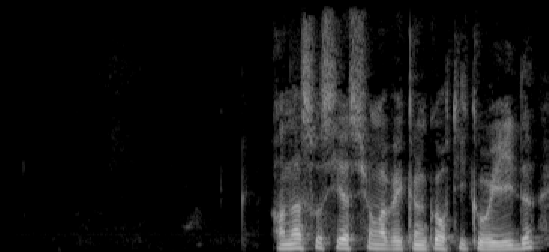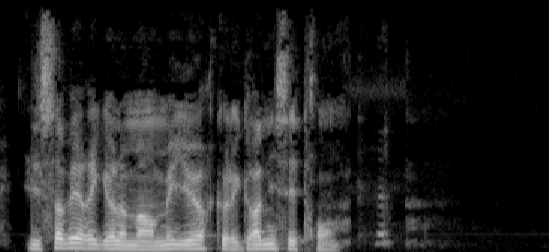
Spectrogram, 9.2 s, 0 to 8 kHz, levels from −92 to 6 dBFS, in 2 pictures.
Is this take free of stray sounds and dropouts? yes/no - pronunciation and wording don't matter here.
no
